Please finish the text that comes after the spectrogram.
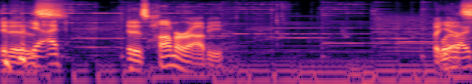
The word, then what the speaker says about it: Hammurabi: also completely butcher the name, so I'll believe you on it. It is. Yeah, it is Hammurabi. But What did I yes, say? the Hassanabi.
